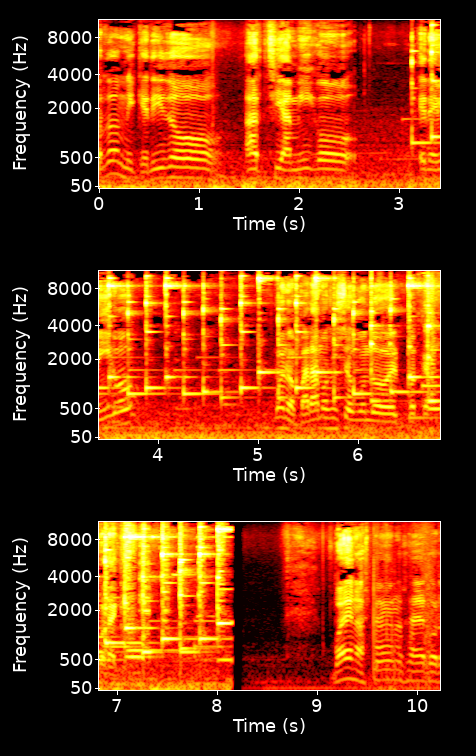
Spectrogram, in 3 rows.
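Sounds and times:
speech: 0:00.0 - 0:04.0, 0:05.2 - 0:07.6, 0:09.2 - 0:10.2
phone ringtone for incoming call chiming: 0:03.1 - 0:08.2.

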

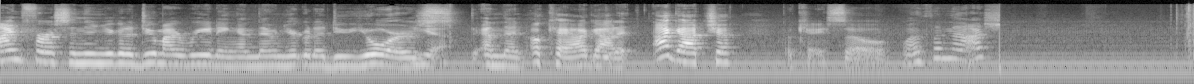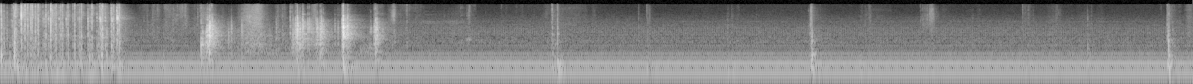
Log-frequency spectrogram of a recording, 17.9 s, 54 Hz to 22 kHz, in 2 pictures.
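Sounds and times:
speech: 0:00.3 - 0:07.6
tarot cards being shuffled: 0:08.8 - 0:12.1, 0:15.4 - 0:17.8
tarot deck taps and flicks: 0:13.0 - 0:13.9, 0:17.7 - 0:17.8.

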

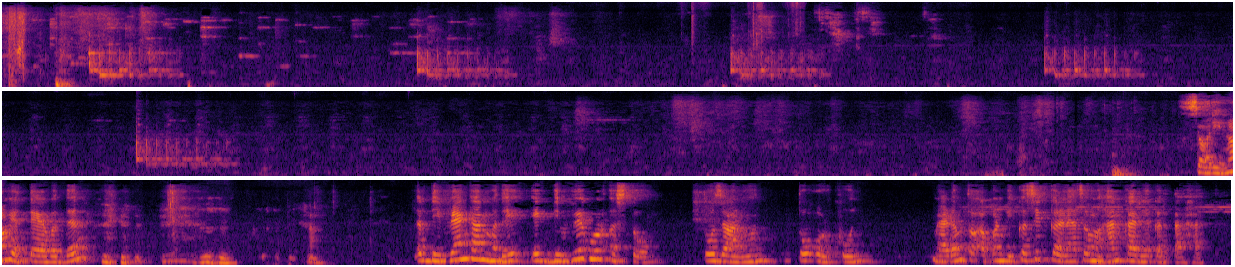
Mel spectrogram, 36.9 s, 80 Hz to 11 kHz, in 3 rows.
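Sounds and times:
telephone ringing: 0:00.3 - 0:02.8, 0:03.9 - 0:05.3, 0:07.2 - 0:08.6, 0:10.4 - 0:11.8, 0:13.6 - 0:15.1
speech: 0:24.2 - 0:27.0, 0:28.9 - 0:33.3, 0:34.0 - 0:36.8
laughter: 0:25.6 - 0:28.0.

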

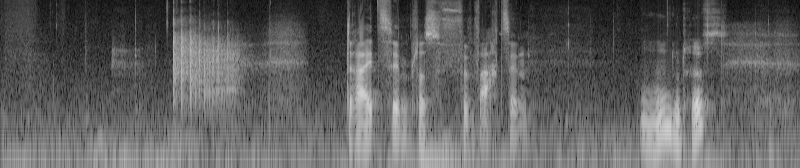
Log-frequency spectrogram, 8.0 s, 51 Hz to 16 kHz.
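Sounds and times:
dice tumbling and clattering across a hard tabletop: 0:01.7 - 0:02.5
speech: 0:03.5 - 0:05.4, 0:06.4 - 0:07.5.

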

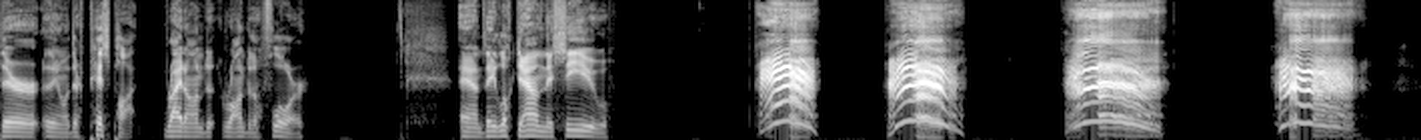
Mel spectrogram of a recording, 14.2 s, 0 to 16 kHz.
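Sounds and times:
speech: 0:00.0 - 0:03.1, 0:04.0 - 0:06.2, 0:07.6 - 0:08.2, 0:08.8 - 0:09.4
human voice imitating a squawking bird: 0:07.6 - 0:08.2, 0:08.8 - 0:09.7, 0:10.6 - 0:11.7, 0:12.7 - 0:13.7.

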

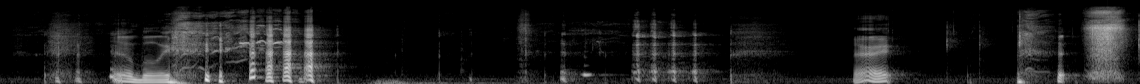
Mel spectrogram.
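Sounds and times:
speech: 0:01.2 - 0:03.2
laughter: 0:01.7 - 0:03.4, 0:05.2 - 0:07.2
sniffle with nasal snorts and hissy inhale through the nose: 0:10.8 - 0:11.3.

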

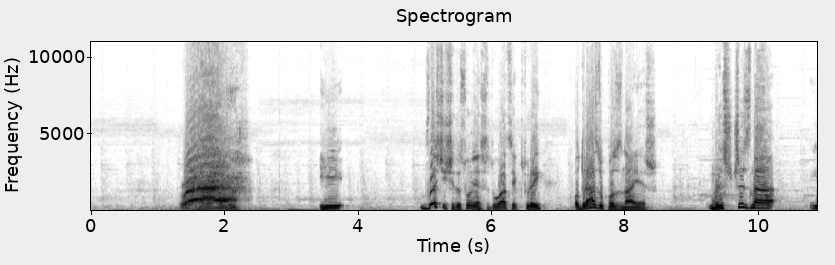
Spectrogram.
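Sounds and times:
speech: 0:01.3 - 0:02.3, 0:03.4 - 0:03.9, 0:05.0 - 0:08.5, 0:09.2 - 0:10.8
man letting out a loud strained scream: 0:01.3 - 0:02.4.

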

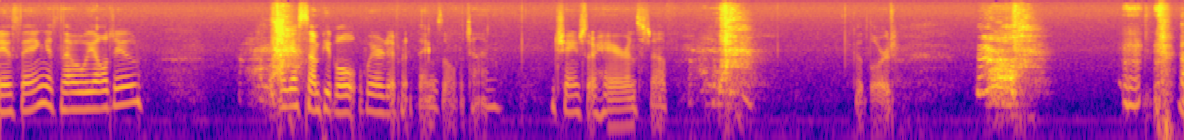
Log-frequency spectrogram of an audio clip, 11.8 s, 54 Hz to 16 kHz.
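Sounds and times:
speech: 0:00.0 - 0:01.6, 0:02.6 - 0:07.6, 0:08.6 - 0:09.1, 0:09.8 - 0:10.4, 0:11.2 - 0:11.8
person sneezing: 0:02.4 - 0:03.0, 0:06.9 - 0:07.7, 0:09.8 - 0:10.5, 0:11.2 - 0:11.8.

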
